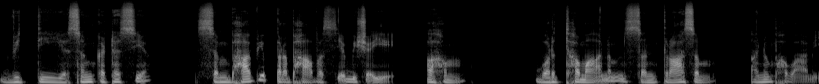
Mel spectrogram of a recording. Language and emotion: Sanskrit, fearful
